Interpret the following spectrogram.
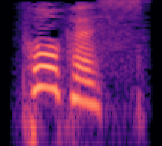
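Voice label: "porpoise", English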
